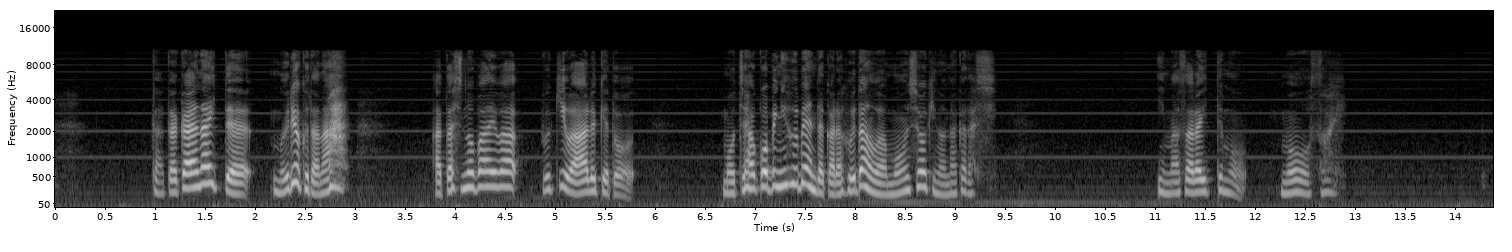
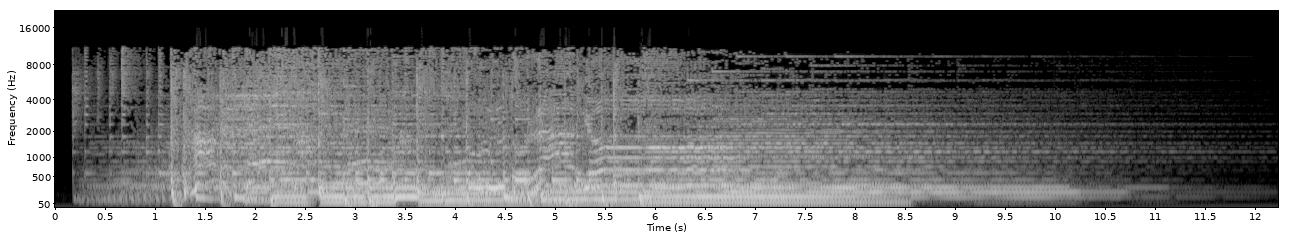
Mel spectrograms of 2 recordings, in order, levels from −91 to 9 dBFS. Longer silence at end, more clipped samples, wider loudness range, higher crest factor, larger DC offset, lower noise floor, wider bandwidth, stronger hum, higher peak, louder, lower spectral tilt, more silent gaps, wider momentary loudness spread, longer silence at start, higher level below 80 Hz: second, 1.55 s vs 2 s; neither; second, 9 LU vs 16 LU; first, 22 dB vs 14 dB; neither; second, -58 dBFS vs -63 dBFS; about the same, 11 kHz vs 12 kHz; neither; second, -4 dBFS vs 0 dBFS; second, -23 LUFS vs -13 LUFS; about the same, -5 dB/octave vs -4.5 dB/octave; neither; about the same, 18 LU vs 18 LU; first, 1 s vs 0.15 s; second, -62 dBFS vs -28 dBFS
